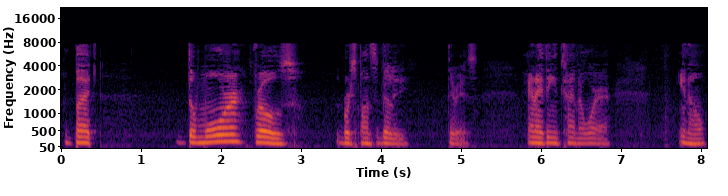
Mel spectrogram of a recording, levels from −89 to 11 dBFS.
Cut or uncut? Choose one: cut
